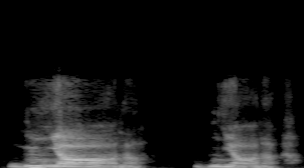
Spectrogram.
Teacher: even though I say jnana, there's a g in there, I try to place that g forward of the throat.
